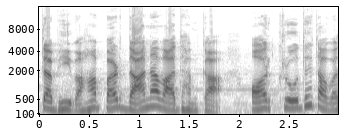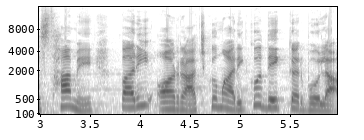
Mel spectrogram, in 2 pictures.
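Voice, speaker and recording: A woman narrating a cartoon fairy tale in a steady, dramatic storytelling way. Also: medium pitch, measured pace, faint music behind.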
